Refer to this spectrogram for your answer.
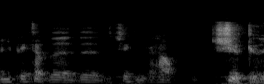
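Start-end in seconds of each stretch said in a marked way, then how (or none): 2.1-2.7 booming, very loud arcade game announcer shout. Remembering a game where picking up chicken gave health: imitating game voice. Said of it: "It said chicken like that".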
